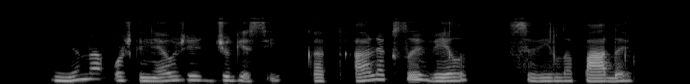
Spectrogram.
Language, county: Lithuanian, Marijampolė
